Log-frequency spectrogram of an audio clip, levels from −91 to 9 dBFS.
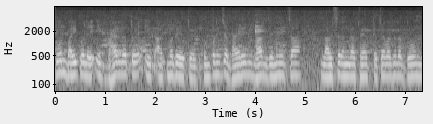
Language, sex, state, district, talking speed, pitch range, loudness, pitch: Marathi, male, Maharashtra, Mumbai Suburban, 180 wpm, 150-170 Hz, -15 LUFS, 155 Hz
